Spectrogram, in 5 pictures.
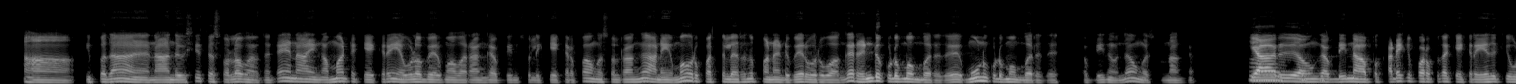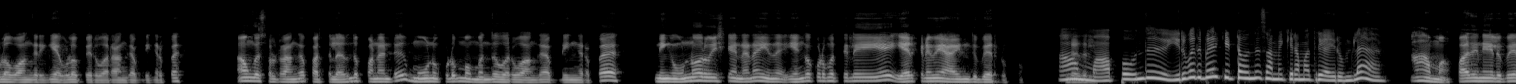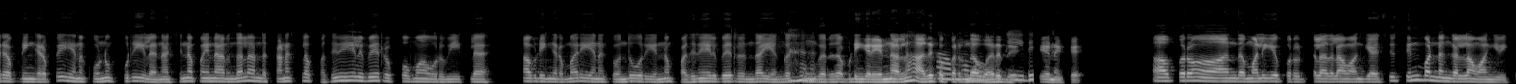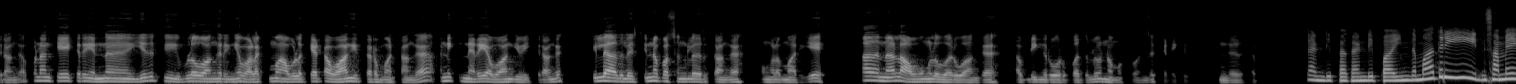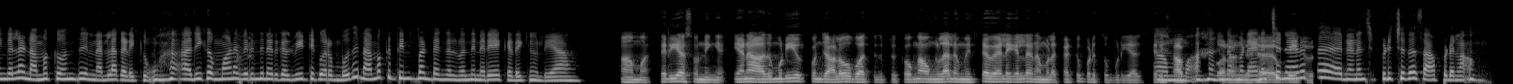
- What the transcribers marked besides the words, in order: laugh; chuckle; snort; laughing while speaking: "ஆமா, நம்ம நெனைச்ச நேரத்த நெனைச்சு பிடிச்சத சாப்டலாம்"; laughing while speaking: "சரி சாப்ட்டுட்டு போறாங்க அப்டின்னு"
- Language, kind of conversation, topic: Tamil, podcast, வீட்டில் விருந்தினர்கள் வரும்போது எப்படி தயாராக வேண்டும்?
